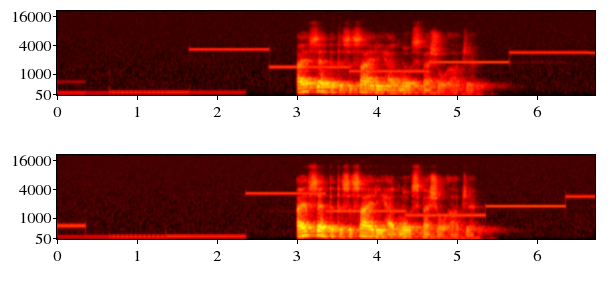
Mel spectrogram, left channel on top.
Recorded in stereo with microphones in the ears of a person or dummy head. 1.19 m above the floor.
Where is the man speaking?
30° right (ahead or behind), 0.6 m.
